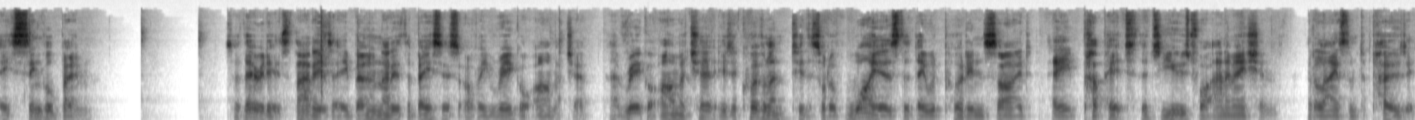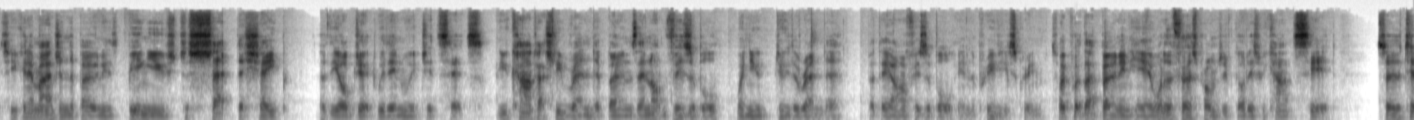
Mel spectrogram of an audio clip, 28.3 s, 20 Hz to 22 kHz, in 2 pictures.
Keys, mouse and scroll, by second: 0.2 click, 3.6 KP_Decimal, 4.4-5.8 scroll down 1, 5.8 middle click, 6.0-8.1 scroll down 1, 8.1-8.4 scroll down 1, 18.3-19.7 scroll down 1, 19.7 click, 24.6 click.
